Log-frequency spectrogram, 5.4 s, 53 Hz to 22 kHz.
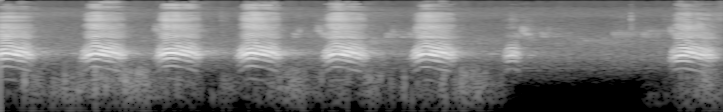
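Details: Large-billed crow, one of two birds in a threat display, giving six harsh, hoarse caws about 0.6 seconds apart, then a short softer caw, a quiet pause and one more loud caw.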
